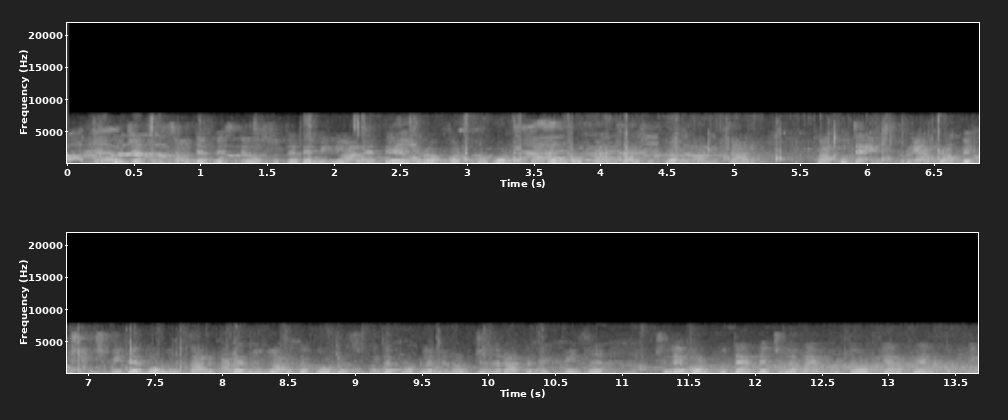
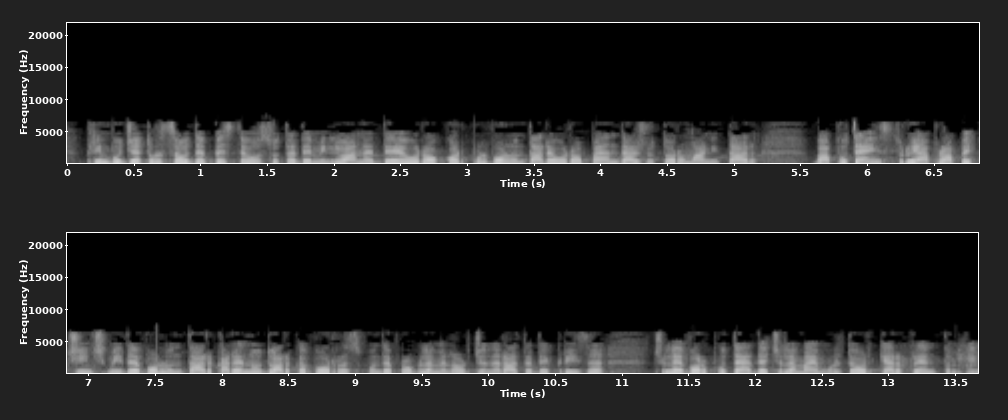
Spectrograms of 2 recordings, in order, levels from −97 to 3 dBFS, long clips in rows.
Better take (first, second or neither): second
